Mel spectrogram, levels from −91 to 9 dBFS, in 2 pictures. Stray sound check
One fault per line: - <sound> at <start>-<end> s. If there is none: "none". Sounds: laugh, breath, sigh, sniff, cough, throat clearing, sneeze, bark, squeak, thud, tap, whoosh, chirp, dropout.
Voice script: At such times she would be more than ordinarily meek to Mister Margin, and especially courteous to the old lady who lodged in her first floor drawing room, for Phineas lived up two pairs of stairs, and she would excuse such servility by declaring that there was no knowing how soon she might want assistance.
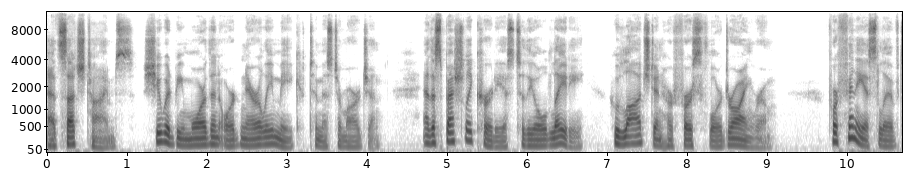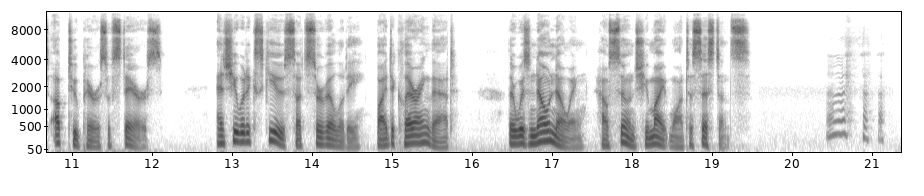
- laugh at 20.4-21.2 s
